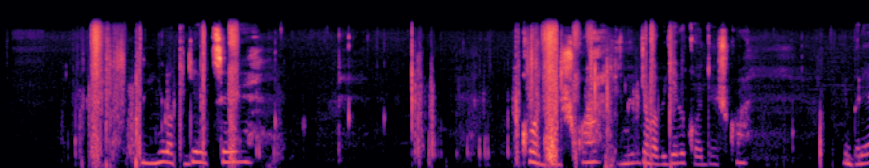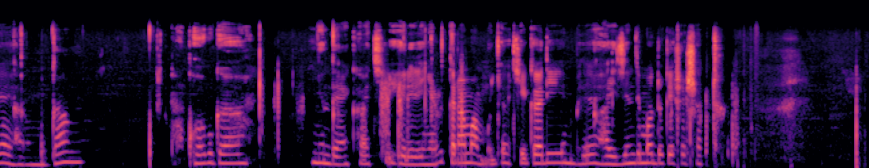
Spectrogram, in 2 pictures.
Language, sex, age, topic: Kinyarwanda, female, 18-24, finance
